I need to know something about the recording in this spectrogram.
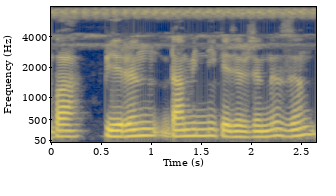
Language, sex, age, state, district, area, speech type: Bodo, male, 18-30, Assam, Chirang, urban, spontaneous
